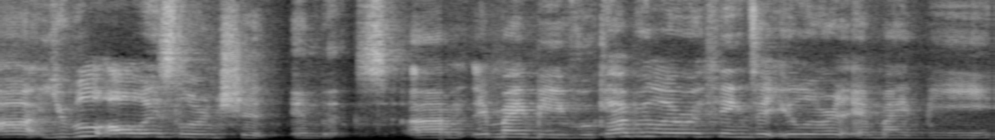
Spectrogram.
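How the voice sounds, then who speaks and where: In a Dutch accent, a woman speaks at a high pitch in a raised, projected voice. Her pace is moderate and her pitch varies in an ordinary way. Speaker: book vlogger. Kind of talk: casual vlog monologue. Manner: casual, with many fillers.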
